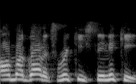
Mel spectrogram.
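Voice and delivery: sudden light exclaiming call-out. Retelling wife's reaction while watching WrestleMania: imitating Stephanie yelling. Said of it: "she yelled out".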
